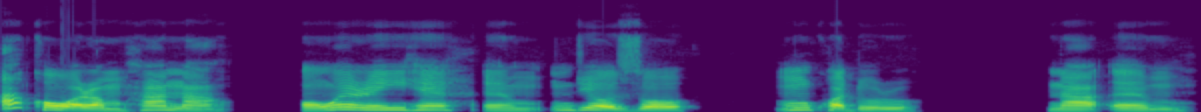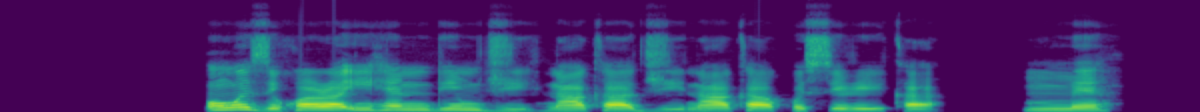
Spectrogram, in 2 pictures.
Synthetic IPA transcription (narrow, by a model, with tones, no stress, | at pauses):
a˦kɔ˨wa˨ɾa˨m̩˨ɦa˦na˨ | o˨ŋʷe˦ɾe˨i˦ɦe˦˨m̩˨n̩˦dɪ˦ɔ˨zɔ˦ | ŋ̩˦kʷa˨do˨ɾo˨ | na˨m̩˨ | o˦ŋʷe˦zɪ˨kʷa˦ɾa˦i˦ɦe˦n̩˦dɪ˦m̩˦d͡ʒi˨na˨a˦ka˦d͡ʒi˨na˨a˦ka˦kʷe˨si˦ɾɪ˦kʰa˨ | m̩˦me˦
